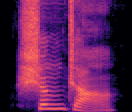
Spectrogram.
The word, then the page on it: 生长: shēng zhǎng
